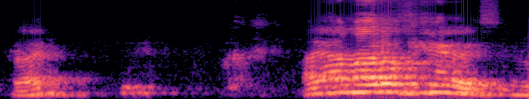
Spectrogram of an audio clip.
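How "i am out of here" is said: loud, high-pitched outburst; retold angry exit. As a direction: act out someone storming off.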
